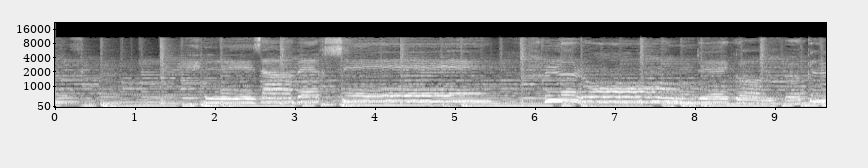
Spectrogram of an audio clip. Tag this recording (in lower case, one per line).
music
christmas music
